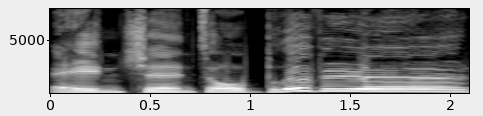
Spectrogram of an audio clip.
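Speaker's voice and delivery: big, loud, echoey booming narrator voice. Speaker showing how a paid voice would say a phrase, big echoey voice. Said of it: "in like a big echoey voice".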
